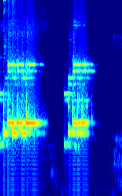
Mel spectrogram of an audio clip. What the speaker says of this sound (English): Look, answer the phone first.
